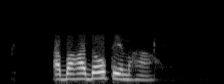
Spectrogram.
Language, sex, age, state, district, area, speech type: Santali, female, 18-30, Jharkhand, Seraikela Kharsawan, rural, conversation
